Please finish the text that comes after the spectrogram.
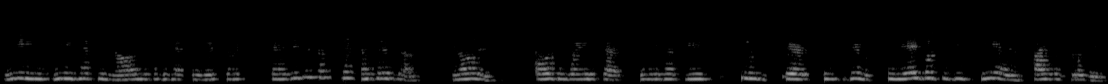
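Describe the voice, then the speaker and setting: An earnest woman in the audience makes a long, rambling point. Her voice is somewhat high. The sound is thin and narrow, like a phone line. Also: moderate pace. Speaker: audience member asking a question. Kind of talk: impassioned spontaneous comment.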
